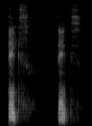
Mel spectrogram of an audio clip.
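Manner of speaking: New Zealand accent, "thanks" with a shifted toward e. Showing how New Zealanders say thanks: New Zealand accent. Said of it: "And in New Zealand?".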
